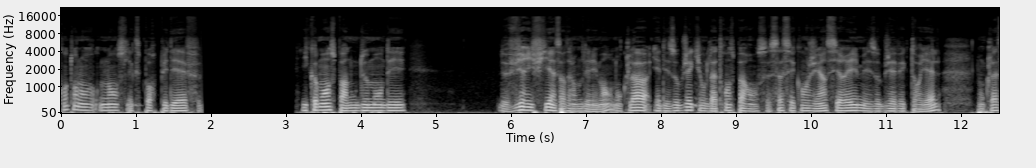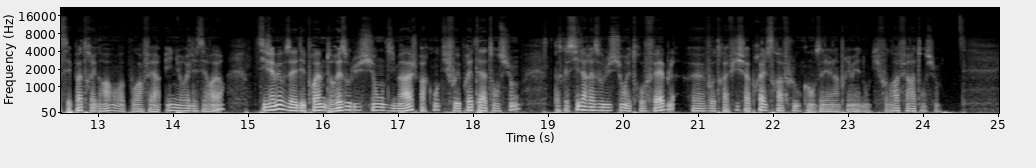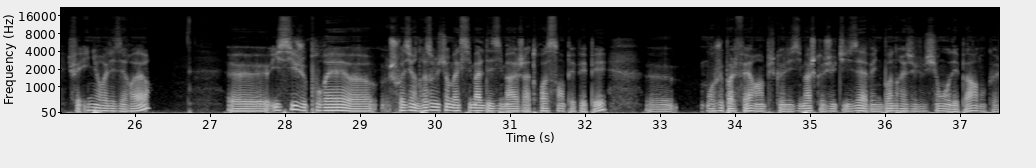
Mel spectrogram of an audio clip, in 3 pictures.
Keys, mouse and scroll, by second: 0.9 click, 2.3-3.1 drag, 25.1 click.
